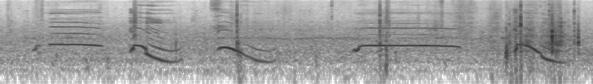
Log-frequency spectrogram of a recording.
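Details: Humpback whale song recording played back for children in Watamu, Kenya: long tonal moans and upswept and downswept whoops near mid pitch, some with harmonics, spaced every couple of seconds, over low hiss.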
